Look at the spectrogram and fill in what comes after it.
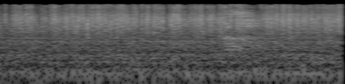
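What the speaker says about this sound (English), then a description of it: "It's raining, guys." Rain falls outdoors as a steady, dense hiss that holds at an even level throughout, mixed with a low rumble like passing road traffic.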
